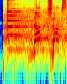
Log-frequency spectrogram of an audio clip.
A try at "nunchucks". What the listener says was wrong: It's pronounced nunchucks, you moron. Never got why some people think it's pronounced like the word numb.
